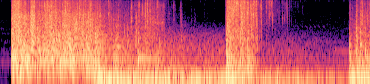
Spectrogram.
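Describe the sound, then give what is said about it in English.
An upstairs window of a house shatters in a loud, bright crash, followed by tinkling and scattering debris, with two more sharp bursts of breaking glass a couple of seconds apart. “An upstairs window shattered.”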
